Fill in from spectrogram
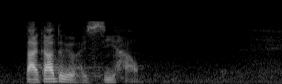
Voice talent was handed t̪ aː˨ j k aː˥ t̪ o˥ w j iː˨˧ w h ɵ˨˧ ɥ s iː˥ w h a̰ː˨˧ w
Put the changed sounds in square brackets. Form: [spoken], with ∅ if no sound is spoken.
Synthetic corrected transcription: t̪ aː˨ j k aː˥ t̪ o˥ w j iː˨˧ w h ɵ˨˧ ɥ s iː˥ [∅] h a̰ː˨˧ w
